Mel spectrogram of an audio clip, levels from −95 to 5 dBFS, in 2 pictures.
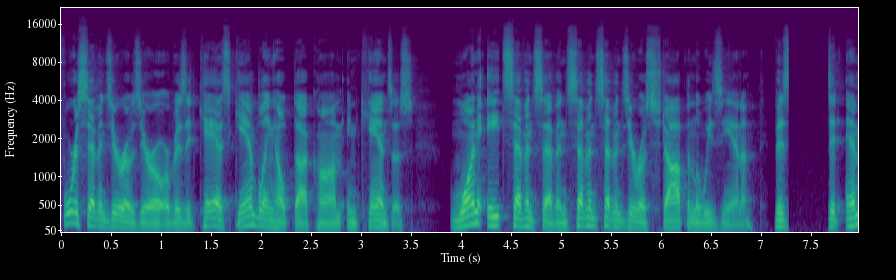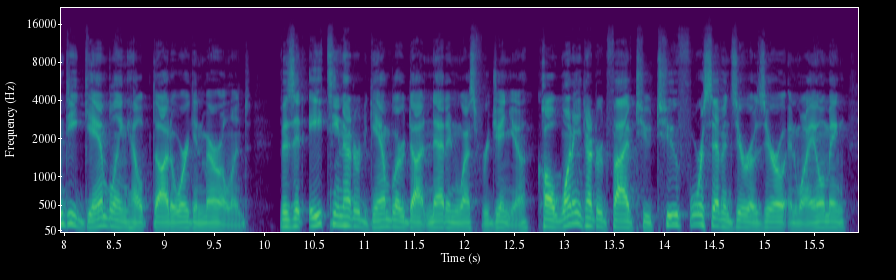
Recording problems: audio cutting out; at 7.5 s

